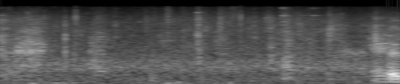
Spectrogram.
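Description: Footsteps on brick paving, a few light scattered taps and scuffs.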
